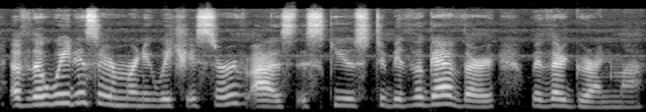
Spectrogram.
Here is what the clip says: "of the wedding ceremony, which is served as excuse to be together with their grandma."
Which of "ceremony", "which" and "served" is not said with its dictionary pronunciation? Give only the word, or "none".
served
